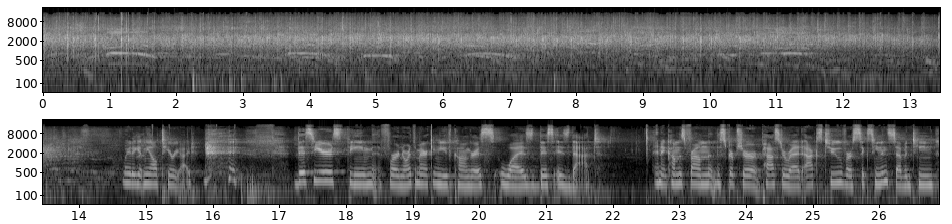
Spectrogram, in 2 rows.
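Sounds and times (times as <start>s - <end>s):
audience clapping hands: 0.0s - 14.6s
speech: 14.8s - 16.1s, 17.3s - 21.9s, 22.6s - 26.9s.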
